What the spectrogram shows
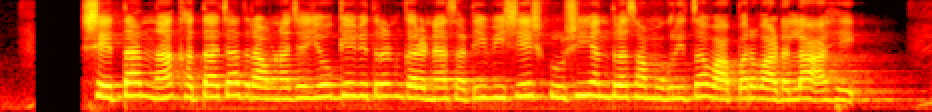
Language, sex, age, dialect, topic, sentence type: Marathi, female, 25-30, Standard Marathi, agriculture, statement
